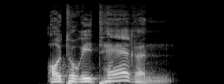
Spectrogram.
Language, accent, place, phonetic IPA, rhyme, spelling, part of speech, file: German, Germany, Berlin, [aʊ̯toʁiˈtɛːʁən], -ɛːʁən, autoritären, adjective, De-autoritären.ogg
- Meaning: inflection of autoritär: 1. strong genitive masculine/neuter singular 2. weak/mixed genitive/dative all-gender singular 3. strong/weak/mixed accusative masculine singular 4. strong dative plural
